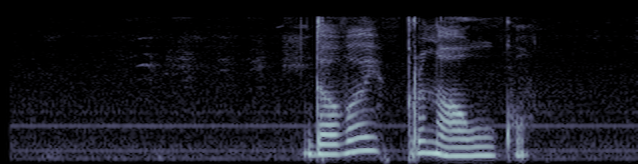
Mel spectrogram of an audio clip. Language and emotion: Russian, sad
